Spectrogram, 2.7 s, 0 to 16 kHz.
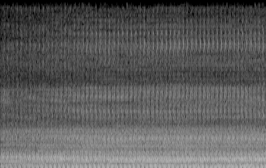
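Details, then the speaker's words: Honda HR194 push mower after replacing ignition coil (no spark before): steady, even note at constant speed, no misses or surging; throttle a little lazy from stretched governor spring; normal running. "one other thing I had to do you hear how good it was"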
